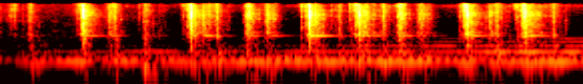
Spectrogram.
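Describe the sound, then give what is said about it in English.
Typing on a typewriter: a short, irregular run of sharp key strikes, faint overall, with a few louder clacks standing out against a low steady hum. “I typed them down. He gave his answers and I typed them down.”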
